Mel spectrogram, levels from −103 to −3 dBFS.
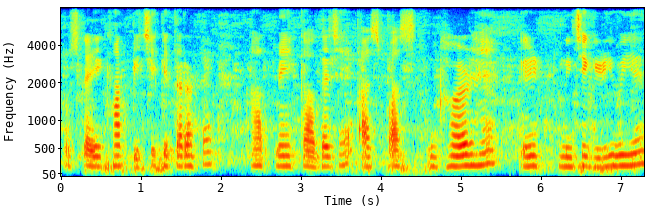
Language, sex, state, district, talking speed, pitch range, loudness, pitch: Hindi, female, Chhattisgarh, Raigarh, 165 wpm, 175-195 Hz, -22 LUFS, 185 Hz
